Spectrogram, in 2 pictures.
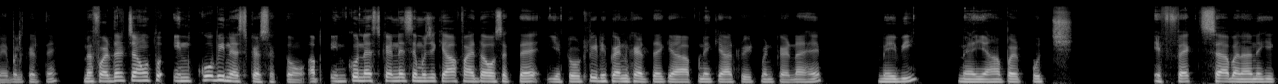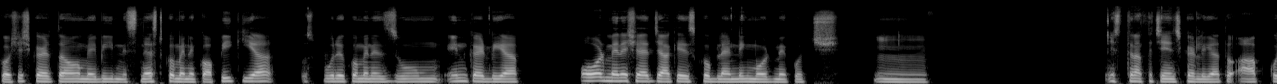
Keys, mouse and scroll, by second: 0.2 shift+click, 0.5-5.5 drag, 1.1-3.2 drag, 5.5 click, 11.0 alt+click, 15.9-19.9 drag, 20.1 click, 22.5-25.5 drag.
